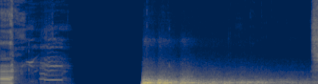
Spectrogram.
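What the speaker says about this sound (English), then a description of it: "Shit is thundering up in here." A heavy roll of thunder breaks in suddenly after a brief silence, a loud, broad rumble that lingers and slowly fades. Faint tonal sounds come just before it.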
